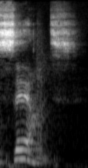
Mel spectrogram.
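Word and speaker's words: séance: Oh, it's Seance.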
